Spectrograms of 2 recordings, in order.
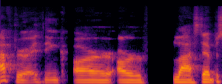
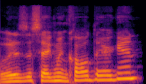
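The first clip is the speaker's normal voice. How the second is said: playful; 11 semitones higher, faster than usual. Acted. Teasing intro to the segment.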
